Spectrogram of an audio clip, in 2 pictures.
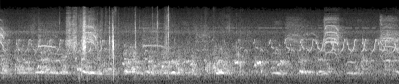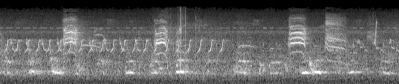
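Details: Hound pups including Ringo, Mingo and Choco on a rabbit track one morning. A distant, busy chorus of quick repeated yelps and quavering bays carries steadily throughout, with occasional sharper, louder cries rising over the pack.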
